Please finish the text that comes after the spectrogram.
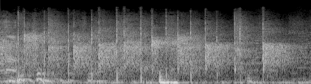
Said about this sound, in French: On peut l'applaudir.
